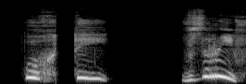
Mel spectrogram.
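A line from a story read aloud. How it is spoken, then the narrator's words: Excited exclamation. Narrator (Russian): воскликнул, разволновавшись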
